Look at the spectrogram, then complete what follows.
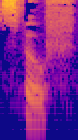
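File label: "spoof", English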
